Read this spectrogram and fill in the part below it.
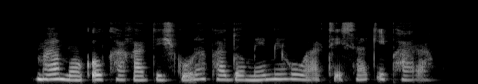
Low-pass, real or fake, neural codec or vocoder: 7.2 kHz; real; none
